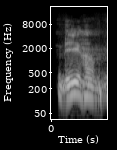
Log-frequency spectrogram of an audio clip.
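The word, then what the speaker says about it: נִחַם: 거기 보면 니함, 여기 지금 우리 부목사님이 함이라고 넣으면 함. 시읒도 아니고 키역도 아닌 발음이에요. 니함. 감으로도 발음해. 니함.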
